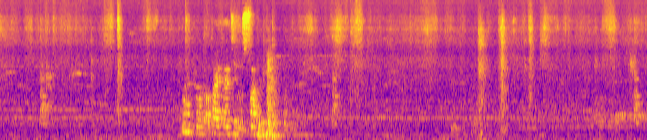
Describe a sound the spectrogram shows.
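Hands rustle and crinkle a sheet of plastic wrap.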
